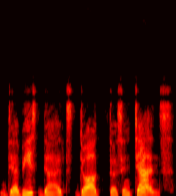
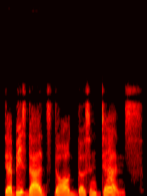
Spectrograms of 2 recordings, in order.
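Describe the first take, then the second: First: It is said at a slow pace. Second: It is said at a fast pace.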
